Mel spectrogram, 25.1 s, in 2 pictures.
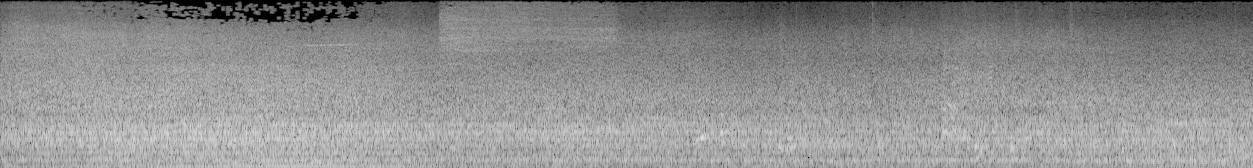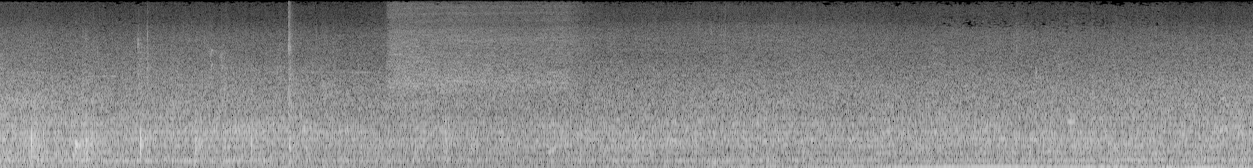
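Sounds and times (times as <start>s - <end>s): steady rain falling: 0.0s - 25.0s
high hiss: 4.4s - 6.3s, 16.4s - 18.6s.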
